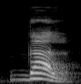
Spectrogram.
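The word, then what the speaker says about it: دال: করব খ এরপর আসুন দাল দাল অর্থাৎ জিহ্বার আগাটা নিয়ে জিহ্বার আগাটা ভালো করে বুঝবেন জিহ্বার আগাটা নিয়ে সামনে দুটি দাঁতের আঘাতে লাগাতে হবে যেমন আমার দিকে লক্ষ্য করুন দাল দাল দাল এখানে কিছু কিছু সংখ্যা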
